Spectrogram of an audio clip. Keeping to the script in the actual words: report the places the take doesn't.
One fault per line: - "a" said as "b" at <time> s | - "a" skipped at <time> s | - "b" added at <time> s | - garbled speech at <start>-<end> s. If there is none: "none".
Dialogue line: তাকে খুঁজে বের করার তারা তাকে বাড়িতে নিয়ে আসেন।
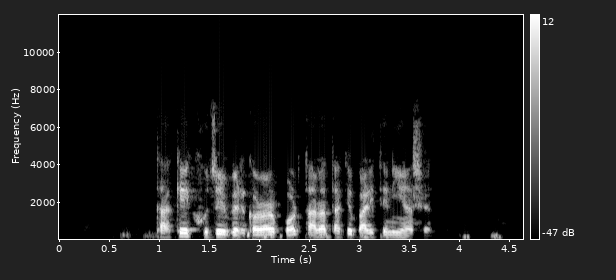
- "পর" added at 2.2 s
